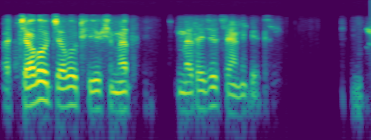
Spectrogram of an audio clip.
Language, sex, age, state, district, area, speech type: Kashmiri, male, 30-45, Jammu and Kashmir, Bandipora, rural, conversation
